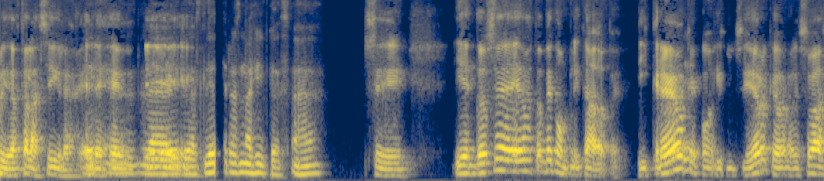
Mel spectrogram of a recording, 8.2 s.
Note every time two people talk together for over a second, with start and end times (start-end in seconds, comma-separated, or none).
0.8-2.1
